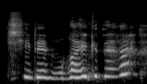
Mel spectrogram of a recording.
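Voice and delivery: high, slow sing-song aside; high comic voice. Retold or imitated. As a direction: stretch it out high and amused. Comic aside about Dowager.

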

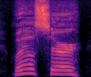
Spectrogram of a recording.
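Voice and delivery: high, sheepish servant voice; apologetic. A narrator's reading. Servant about to explain himself to Tussman, high and apologetic. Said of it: "the man laughed apologetically".

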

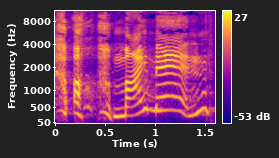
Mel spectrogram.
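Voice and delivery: swooning woman. Retold or imitated. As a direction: gush over the men. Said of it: "she's like".

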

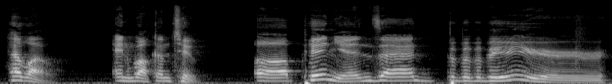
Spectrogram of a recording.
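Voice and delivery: slow stretched host opener; show host intro. Acted. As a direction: drag the show title out like an announcer. Show intro with stuttered title.

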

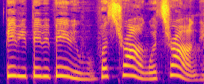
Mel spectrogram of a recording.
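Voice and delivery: urgent, high retold reassurance; concerned father. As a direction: imitate a dad anxiously soothing his child. Father answering his crying daughter.

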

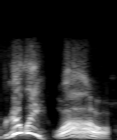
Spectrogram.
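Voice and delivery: shocked, very high "Really?"; surprised. Real, not acted. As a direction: blurt it out in disbelief. Surprised at the four-hour distance.

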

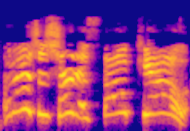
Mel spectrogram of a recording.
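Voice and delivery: high-pitched squeal of delight; gushing delight. Retold or imitated. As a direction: swoon over a cute shirt. Imagined shopper loving a shirt.

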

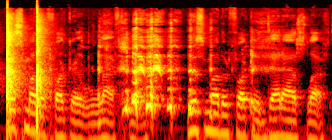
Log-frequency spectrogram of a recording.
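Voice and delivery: slow, loud, laughing "This motherfucker left"; laughing disbelief. Retold or imitated. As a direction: laugh through the words in disbelief.

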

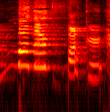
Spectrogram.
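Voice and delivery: high, squeaky mock Kermit curse; Kermit voice attempt. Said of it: "I'm like".

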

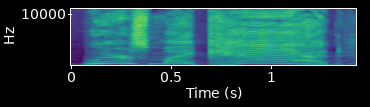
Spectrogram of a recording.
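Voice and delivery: slow, high-pitched mock whine; stoned girlfriend imitation. Stoned girlfriend voiced in retelling.

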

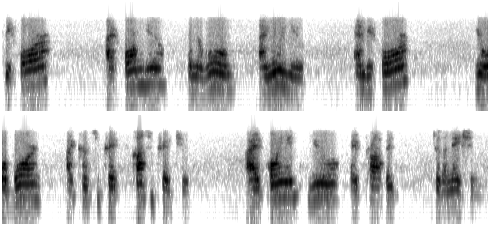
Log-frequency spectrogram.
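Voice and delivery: solemn scripture read, slowed and lifted; scripture recital. Retold or imitated. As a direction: declaim the verse like a preacher. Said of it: "it says".

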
